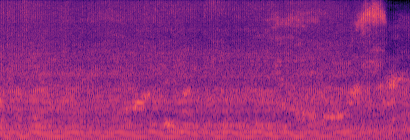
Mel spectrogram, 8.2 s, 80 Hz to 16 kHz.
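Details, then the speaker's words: Toro Recycler mower with Kohler 6.75 single-cylinder engine on a replacement carburetor. Extremely smoky and burning oil, it runs at a steady speed but cuts out for milliseconds every couple of seconds, better than with the original carb. Cause unconfirmed. "okay extremely Smoky it it was uh cutting out intermittently but a lot better than it was with the um original carb it would cut out for a second or two and then catch itself"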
